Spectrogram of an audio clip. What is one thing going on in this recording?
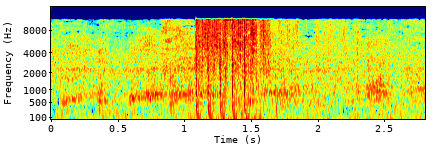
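A rapid burst of gunfire rings out.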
